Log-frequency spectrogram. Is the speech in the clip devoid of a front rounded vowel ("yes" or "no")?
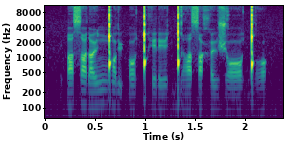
no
